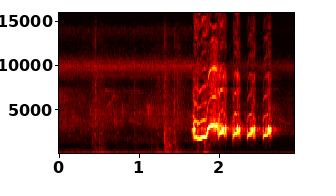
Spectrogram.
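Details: Orange-headed thrush giving one short phrase: a loud, rich whistle followed by four quick, evenly spaced notes. Soft rustling before it begins.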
